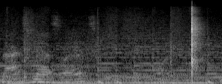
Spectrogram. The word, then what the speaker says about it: Maslansky: Max Maslansky.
